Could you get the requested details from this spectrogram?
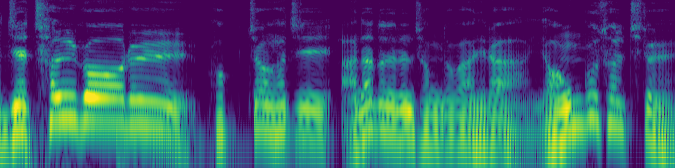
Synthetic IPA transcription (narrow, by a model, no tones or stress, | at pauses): id͡ʑe̞t͡ɕʰʌɭɡʌɾɯɭkʌk̚t͡ɕ͈ʌŋɦad͡ʑia̰nadodenɯnt͡ɕʌŋdoɡaːɲiɾa̰jʌŋɡusʰʌɭt͡ɕʰiɾɯɭ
